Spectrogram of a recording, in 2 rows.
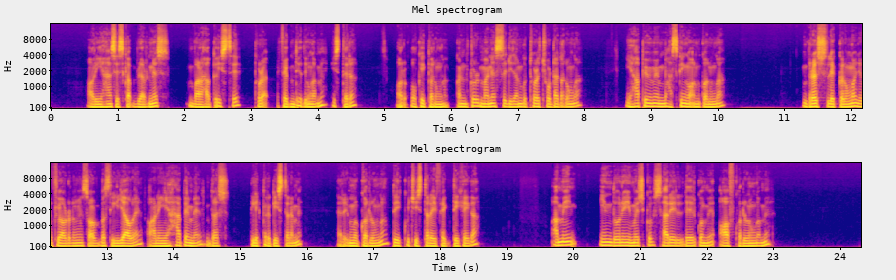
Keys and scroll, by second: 7.1 ctrl+-, 13.3 ], 14.6 ].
